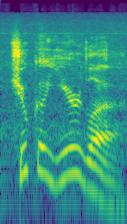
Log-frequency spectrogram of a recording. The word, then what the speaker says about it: Tjukayirla: believe it or not, I'm saying it properly. I looked it up. The Tjukayirla Roadhouse. You know, Tjukayirla. It begins with a T and a J.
